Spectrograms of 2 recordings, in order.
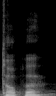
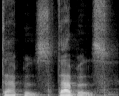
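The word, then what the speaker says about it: dauber: Dobber. Well, dabbers.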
